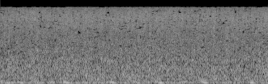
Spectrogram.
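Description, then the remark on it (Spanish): The swollen Albarregas River in Mérida, Spain, dry until a few days earlier, rushes hard after intense weekend downpours, flowing a few metres below the bridges that cross it: a loud, steady roar of churning water across the whole range, continuous and unbroken with no voices. “Chaparrones intensos que han provocado estampas que hacía mucho tiempo que no veíamos por aquí, como por ejemplo en Mérida, con el cauce del río Albarregas seco hasta hace pocos días, corriendo con fuerza y a pocos metros de los puentes que lo cruzan”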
